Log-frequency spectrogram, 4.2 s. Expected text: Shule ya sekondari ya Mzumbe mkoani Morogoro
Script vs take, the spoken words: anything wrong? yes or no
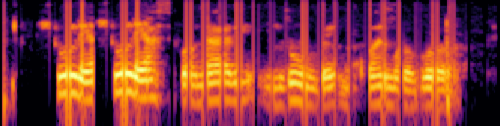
yes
